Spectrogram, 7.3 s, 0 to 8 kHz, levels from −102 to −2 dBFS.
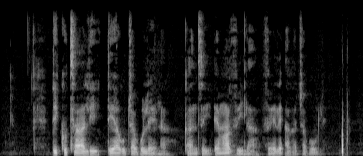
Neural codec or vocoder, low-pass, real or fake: codec, 16 kHz, 16 kbps, FreqCodec, larger model; 7.2 kHz; fake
